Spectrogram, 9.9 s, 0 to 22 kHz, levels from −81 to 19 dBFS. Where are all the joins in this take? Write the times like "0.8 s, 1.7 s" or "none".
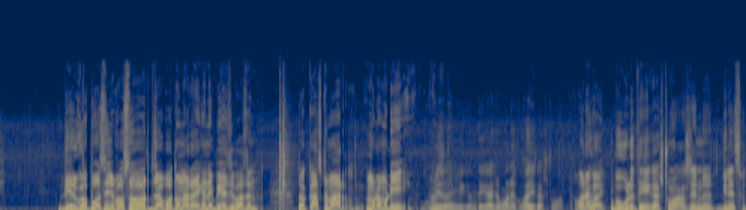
2.0 s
